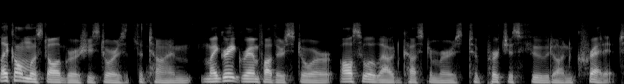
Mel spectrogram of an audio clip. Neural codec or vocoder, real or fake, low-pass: none; real; 7.2 kHz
